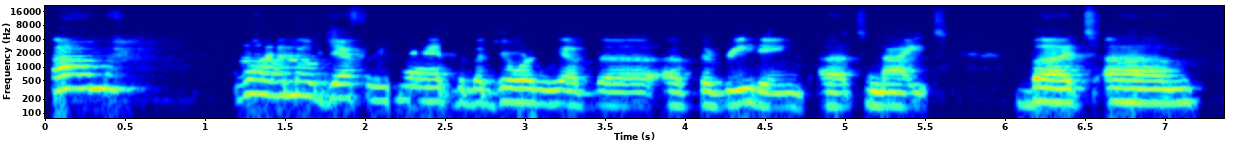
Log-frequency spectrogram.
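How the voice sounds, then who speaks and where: A woman's voice: low-pitched, animated, measured pace, narrow, tinny audio. A woman, a guest performer, reflecting earnestly and hesitantly in an informal panel discussion.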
